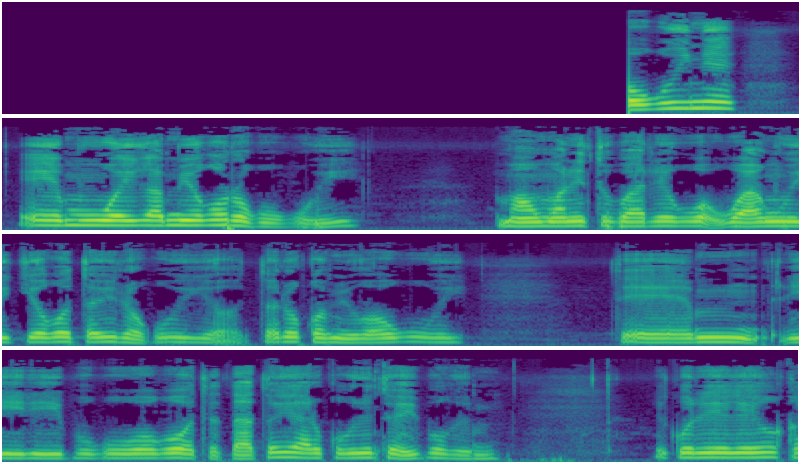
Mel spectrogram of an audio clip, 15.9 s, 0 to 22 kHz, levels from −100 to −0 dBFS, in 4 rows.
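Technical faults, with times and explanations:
0.00 to 3.13 s, audio dropout to silence: the speech clip opens in complete silence, with no room tone at all, and the speech only arrives at 3.13 s, starting mid-flow. The input was likely lost or muted while the recorder kept writing silence.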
